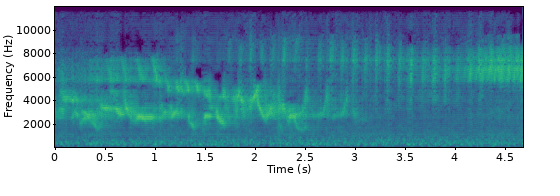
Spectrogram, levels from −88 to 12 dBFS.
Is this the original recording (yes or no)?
no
